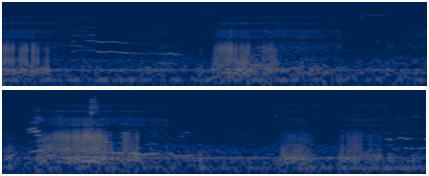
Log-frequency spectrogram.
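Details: Snoring: rough snore on each breath, roughly every two to three seconds, with a low steady hum and faint room noise behind.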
